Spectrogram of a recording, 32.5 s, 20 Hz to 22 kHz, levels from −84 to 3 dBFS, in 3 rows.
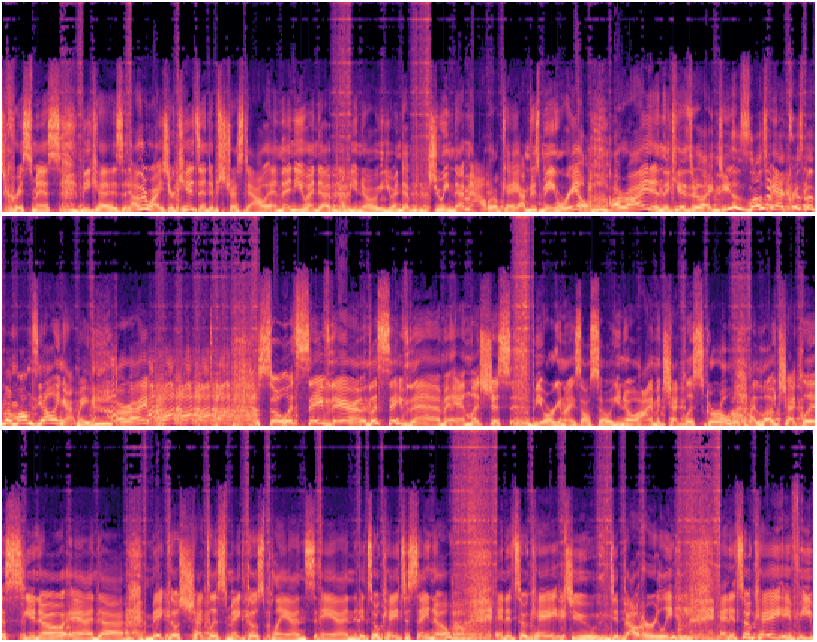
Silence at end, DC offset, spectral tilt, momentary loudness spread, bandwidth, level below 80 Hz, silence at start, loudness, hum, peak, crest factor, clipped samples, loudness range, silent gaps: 0 s; under 0.1%; -2.5 dB/octave; 2 LU; over 20 kHz; -42 dBFS; 0 s; -8 LUFS; none; 0 dBFS; 8 dB; under 0.1%; 1 LU; none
